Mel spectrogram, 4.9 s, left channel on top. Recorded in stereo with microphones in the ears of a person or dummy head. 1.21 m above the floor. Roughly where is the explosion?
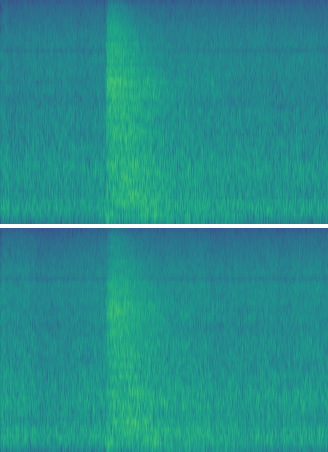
Left.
